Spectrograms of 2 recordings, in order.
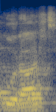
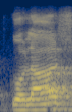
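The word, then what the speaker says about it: Kohlrausch: और अभी इसके बाद कोराश लॉ आएगा कोराश लॉ आएगा, तो उसका भी बड़ा प्रोनाउंसिएशन बड़ा अजीब सा है, कोहलार्श लॉ है एक्चुअल में, कोहलार्श लॉ, ठीक है,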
